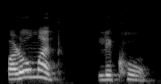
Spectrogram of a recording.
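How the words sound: The pause comes after the second word.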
